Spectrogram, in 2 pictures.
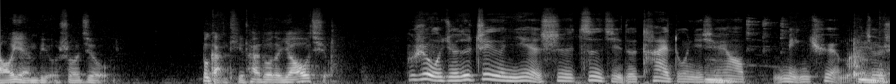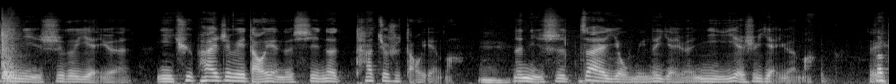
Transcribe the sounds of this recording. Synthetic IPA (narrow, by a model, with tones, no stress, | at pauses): t̪ɑ˧˥ʊjɛ˧˥npi˨˩ɻṵ˧˥ʂwɔ˥t͡ɕjo˥˧ʊ | pu˥˩ka˨˩nt̪ʰi˧˥t̪ʰa˥˩ɪt̪wɔ˥d̪ə˨jɑ˥ʊt͡ɕʰjo˧˥ʊ | pu˧˥ʂɻ̩˥˩wɔ˨˩t͡ɕɥɛ˧˥d̪ə˧ʈ͡ʂɤ˥˩ɡə˩ni˧˥jɛ˨˩ʂɻ̩˥˧t͡sɹ̩˥˩t͡ɕi˨˩d̪ə˦t̪ʰa˥˧ɪt̪u˥˩ni˨˩ɕɛ˥˧jɑ˥˩ʊmi˧˥ŋt͡ɕʰɥɛ˥˩mʔɐ̰˩t͡ɕjjo˥˧ʊʂɻ̩˥˩ʂwɔ˥ni˨˩ʂɻ̩˥˩ɡə˩jɛ̰˨˩nɥɛ̰˧˥n | ni˨˩t͡ɕʰy˥˩pʰa˥ɪʈ͡ʂɤ˥˧we˥˩ɪt̪ɑ˧˥ʊjɛ˨˩nd̪ə˦ɕi˥˧na˥˧t̪ʰa˥t͡ɕjo˥˧ʊʂ̬ɻ̩˥˩t̪ɑ̰˧˥ʊjɛ̰˨˩nmɐ̰˩ | n̩˥˩na˥˩ni˨˩ʂɻ̩˥˧t͡sa˥˩ɪjo˨˩ʊmi˧˥ŋd̪ə˧jɛ̰˨˩nɥɛ̰˧˥nni˧˥jɛ˨˩ʂɻ̩˥˩jɛ̰˨˩nɥɛ̰˧˥nmɐ̰˧ | t̪we˥˩n˥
